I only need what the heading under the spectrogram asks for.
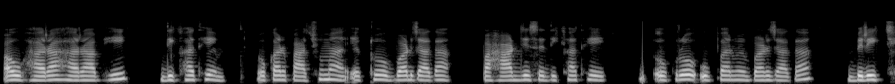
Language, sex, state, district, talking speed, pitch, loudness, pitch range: Chhattisgarhi, female, Chhattisgarh, Jashpur, 145 wpm, 205 Hz, -19 LUFS, 195-215 Hz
